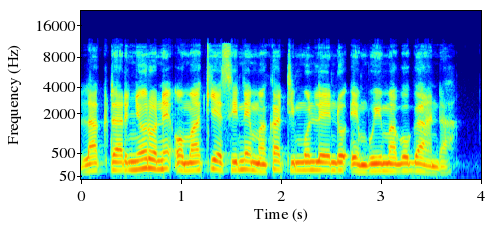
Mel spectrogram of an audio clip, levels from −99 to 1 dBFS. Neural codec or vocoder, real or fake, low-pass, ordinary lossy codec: none; real; 10.8 kHz; Opus, 24 kbps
